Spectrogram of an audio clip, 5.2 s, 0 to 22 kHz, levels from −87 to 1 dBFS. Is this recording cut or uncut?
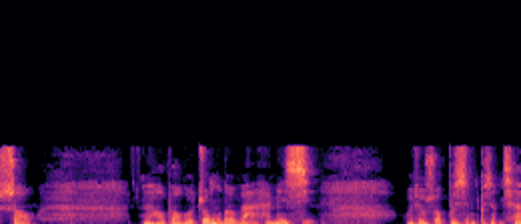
cut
